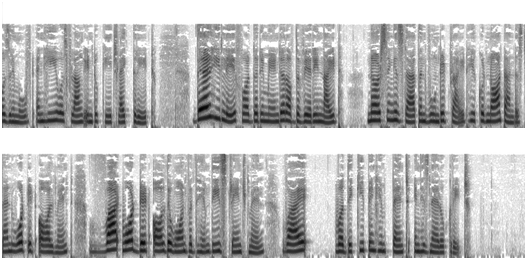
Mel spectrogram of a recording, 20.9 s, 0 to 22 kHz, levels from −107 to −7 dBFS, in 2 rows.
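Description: Throughout the speech, nothing sounds above about 10.6 kHz, and the treble beneath that cut-off turns hissy and grainy, which points to likely Vorbis compression at a low bitrate, around 31 kbps. Unlike a plain low-pass filter, the remaining highs carry coarse, noise-like texture.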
